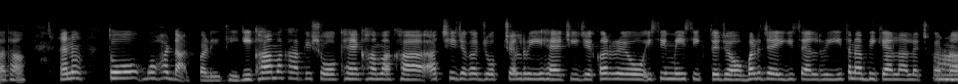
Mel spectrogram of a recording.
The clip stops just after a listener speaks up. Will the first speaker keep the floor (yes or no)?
no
